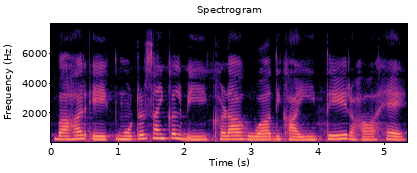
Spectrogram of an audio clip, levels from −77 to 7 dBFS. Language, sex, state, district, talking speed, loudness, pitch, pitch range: Hindi, male, Punjab, Fazilka, 110 wpm, -14 LUFS, 215 Hz, 200-235 Hz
